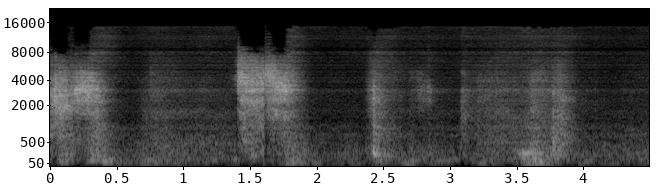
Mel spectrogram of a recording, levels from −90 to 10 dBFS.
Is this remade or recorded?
remade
